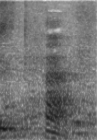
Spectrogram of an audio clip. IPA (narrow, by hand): stʰæ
